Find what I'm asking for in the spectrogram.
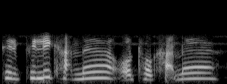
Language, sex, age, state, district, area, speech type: Bodo, female, 60+, Assam, Chirang, rural, conversation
